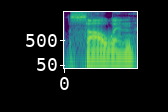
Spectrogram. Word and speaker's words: Samhain: back to Celtic times when the celebration of sah-win, again, this pronunciation, marked the end of harvest and beginning of winter on November 1st.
